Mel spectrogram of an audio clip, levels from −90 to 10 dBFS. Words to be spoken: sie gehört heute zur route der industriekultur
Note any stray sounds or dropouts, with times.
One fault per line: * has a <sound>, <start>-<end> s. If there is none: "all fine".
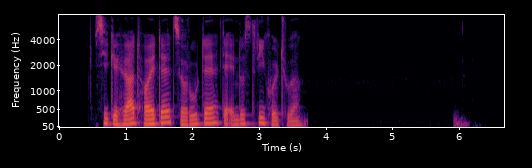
all fine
